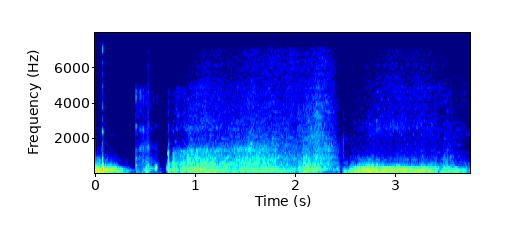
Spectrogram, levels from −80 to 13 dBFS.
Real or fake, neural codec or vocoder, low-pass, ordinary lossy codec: fake; codec, 24 kHz, 0.9 kbps, WavTokenizer, medium speech release version 1; 7.2 kHz; none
